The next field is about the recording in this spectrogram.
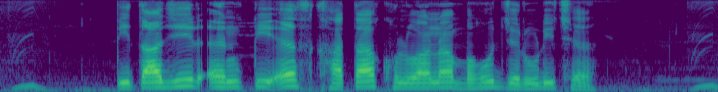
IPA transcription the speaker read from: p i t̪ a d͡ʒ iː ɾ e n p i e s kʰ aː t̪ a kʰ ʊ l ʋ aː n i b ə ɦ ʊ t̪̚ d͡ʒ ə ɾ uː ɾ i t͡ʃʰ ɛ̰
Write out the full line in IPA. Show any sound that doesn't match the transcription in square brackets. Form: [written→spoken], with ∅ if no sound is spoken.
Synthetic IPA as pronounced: p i t̪ a d͡ʒ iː ɾ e n p i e s kʰ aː t̪ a kʰ ʊ l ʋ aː n [i→a] b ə ɦ ʊ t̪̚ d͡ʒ ə ɾ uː ɾ i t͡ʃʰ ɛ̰

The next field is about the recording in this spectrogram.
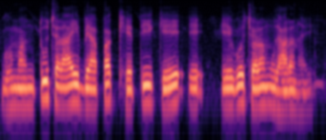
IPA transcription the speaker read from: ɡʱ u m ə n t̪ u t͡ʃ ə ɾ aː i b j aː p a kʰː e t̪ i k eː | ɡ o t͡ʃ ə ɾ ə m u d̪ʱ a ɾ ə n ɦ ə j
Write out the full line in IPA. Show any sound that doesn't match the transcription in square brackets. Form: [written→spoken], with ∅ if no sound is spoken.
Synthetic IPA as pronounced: ɡʱ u m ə n t̪ u t͡ʃ ə ɾ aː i b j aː p [a→ə] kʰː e t̪ i k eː | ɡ o t͡ʃ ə ɾ ə m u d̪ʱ a ɾ ə n ɦ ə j

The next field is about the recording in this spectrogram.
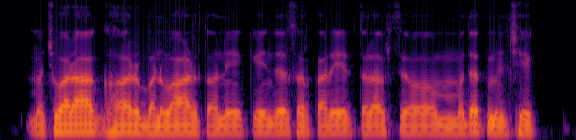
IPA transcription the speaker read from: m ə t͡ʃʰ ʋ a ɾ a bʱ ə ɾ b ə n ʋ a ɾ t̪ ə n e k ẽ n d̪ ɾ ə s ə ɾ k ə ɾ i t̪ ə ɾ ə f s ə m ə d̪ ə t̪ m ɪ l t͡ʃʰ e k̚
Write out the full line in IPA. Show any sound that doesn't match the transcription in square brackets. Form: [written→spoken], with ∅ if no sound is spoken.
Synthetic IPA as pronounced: m ə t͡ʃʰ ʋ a ɾ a [bʱ→ɡʱ] ə ɾ b ə n ʋ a ɾ t̪ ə n e k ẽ n d̪ ɾ ə s ə ɾ k [ə→a] ɾ [i→e] t̪ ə ɾ ə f s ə m ə d̪ ə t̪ m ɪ l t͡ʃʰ e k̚

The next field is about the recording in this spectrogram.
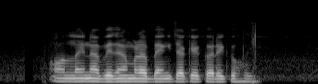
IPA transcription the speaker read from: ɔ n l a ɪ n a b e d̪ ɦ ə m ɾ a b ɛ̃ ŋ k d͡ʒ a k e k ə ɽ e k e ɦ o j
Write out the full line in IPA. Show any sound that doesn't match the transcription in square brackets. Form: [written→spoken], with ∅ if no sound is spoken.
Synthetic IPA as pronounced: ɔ n l a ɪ n a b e d̪ ɦ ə m ɾ a b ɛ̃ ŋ k d͡ʒ a k e k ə [ɽ→ɾ] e k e ɦ o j

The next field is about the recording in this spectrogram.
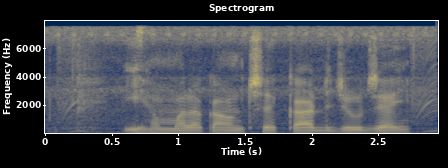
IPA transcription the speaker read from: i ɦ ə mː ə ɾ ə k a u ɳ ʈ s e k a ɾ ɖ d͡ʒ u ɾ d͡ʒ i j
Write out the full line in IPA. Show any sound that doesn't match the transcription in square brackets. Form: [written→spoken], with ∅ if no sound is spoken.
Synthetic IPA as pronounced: i ɦ ə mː ə ɾ ə k a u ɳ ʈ s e k a ɾ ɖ d͡ʒ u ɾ d͡ʒ [i→a] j

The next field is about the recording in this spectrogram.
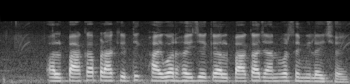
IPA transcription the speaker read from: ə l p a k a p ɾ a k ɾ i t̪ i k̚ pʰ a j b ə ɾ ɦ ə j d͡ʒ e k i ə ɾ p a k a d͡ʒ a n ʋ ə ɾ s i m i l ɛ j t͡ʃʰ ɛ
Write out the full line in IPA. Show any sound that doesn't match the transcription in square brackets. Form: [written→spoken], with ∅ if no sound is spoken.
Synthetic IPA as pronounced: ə l p a k a p ɾ a k ɾ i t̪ i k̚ pʰ a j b ə ɾ ɦ ə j d͡ʒ e k [i→e] ə [ɾ→l] p a k a d͡ʒ a n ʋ ə ɾ s [i→e] m i l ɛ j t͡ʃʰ ɛ

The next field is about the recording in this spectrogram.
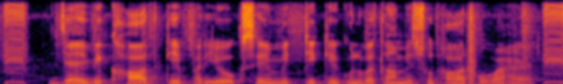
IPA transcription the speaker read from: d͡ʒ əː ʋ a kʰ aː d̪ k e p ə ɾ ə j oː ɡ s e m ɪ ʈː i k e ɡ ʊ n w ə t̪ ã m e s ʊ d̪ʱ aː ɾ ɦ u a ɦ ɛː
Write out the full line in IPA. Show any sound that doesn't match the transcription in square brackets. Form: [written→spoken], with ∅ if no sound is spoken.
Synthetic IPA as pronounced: d͡ʒ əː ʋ [a→i] kʰ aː d̪ k e p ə ɾ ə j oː ɡ s e m ɪ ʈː i k e ɡ ʊ n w ə t̪ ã m [e→ẽ] s ʊ d̪ʱ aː ɾ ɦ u a ɦ ɛː

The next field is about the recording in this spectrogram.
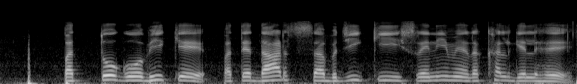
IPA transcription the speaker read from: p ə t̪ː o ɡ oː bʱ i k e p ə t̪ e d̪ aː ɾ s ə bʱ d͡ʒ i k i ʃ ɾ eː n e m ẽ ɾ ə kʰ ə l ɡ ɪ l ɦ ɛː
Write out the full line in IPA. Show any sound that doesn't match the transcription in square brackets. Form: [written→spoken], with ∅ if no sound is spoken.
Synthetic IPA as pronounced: p ə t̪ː o ɡ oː bʱ i k e p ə t̪ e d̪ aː ɾ s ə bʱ d͡ʒ i k i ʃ ɾ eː n [e→i] m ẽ ɾ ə kʰ ə l ɡ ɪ l ɦ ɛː

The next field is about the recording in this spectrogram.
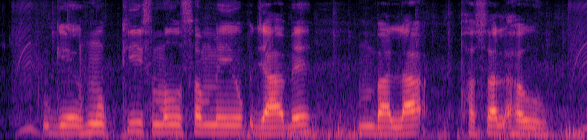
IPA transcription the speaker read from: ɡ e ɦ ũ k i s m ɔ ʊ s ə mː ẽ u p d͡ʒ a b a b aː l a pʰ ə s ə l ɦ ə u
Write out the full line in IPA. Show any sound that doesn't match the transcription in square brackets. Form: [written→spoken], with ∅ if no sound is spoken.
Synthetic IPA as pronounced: ɡ e ɦ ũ k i s m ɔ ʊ s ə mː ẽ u p d͡ʒ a b [a→e] b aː l a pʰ ə s ə l ɦ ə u

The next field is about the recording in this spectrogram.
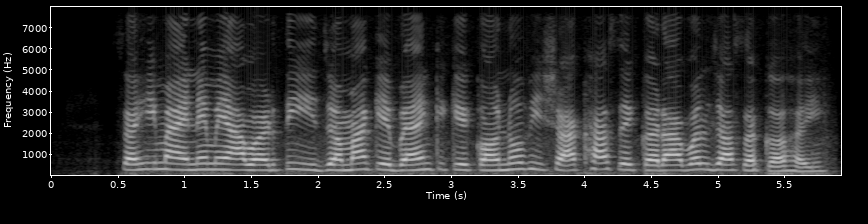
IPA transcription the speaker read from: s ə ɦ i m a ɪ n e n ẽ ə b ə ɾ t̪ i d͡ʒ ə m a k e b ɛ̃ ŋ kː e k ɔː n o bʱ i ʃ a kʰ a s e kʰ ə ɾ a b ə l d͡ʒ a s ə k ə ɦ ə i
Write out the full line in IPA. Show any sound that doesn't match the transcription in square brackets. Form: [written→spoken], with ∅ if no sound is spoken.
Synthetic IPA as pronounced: s ə ɦ i m a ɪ n e [n→m] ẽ [ə→a] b ə ɾ t̪ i d͡ʒ ə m a k e b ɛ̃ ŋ kː e k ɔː n o bʱ i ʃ a kʰ a s e [kʰ→k] ə ɾ a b ə l d͡ʒ a s ə k ə ɦ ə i

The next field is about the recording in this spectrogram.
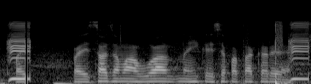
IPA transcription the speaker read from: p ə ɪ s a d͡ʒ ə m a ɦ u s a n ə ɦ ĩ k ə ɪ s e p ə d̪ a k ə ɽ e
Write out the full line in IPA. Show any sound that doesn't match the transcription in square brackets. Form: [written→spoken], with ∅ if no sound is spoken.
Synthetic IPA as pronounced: p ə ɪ s a d͡ʒ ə m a ɦ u [s→∅] a n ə ɦ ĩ k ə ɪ s e p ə [d̪→t̪] a k ə [ɽ→ɾ] e

